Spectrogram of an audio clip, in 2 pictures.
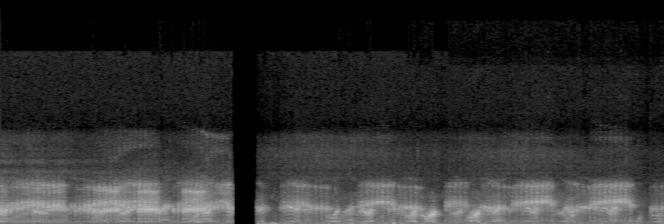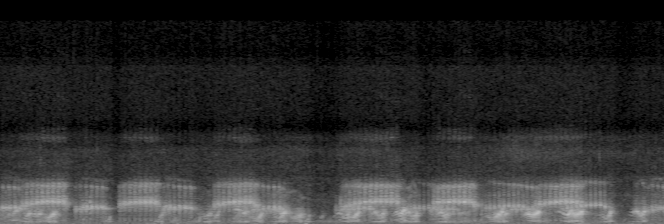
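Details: Frog giving loud, raspy, pulsed croaks in rapid bursts about every second, each note slightly rising then falling, with a brief silent break near the start.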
